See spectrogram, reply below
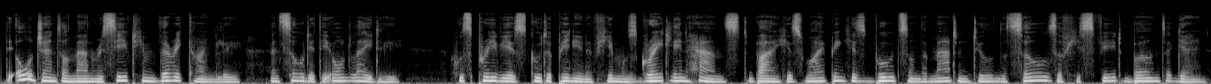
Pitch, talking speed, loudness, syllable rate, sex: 140 Hz, 190 wpm, -17 LUFS, 5.0 syllables/s, male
